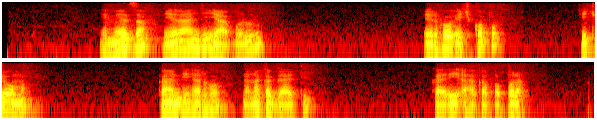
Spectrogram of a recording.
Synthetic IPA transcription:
e̞me̞ːzajeɾaːɲɟijaβuɾuɾu | e̞ɾiɦo̞ʔe̞ci̥ko̞po | ceco̞ːma | kaːndiɦaɾiɦo̞ | nanakaɡaːti | kaɾiʔahakapapuɾa

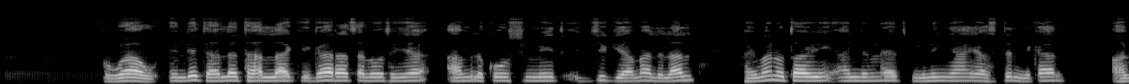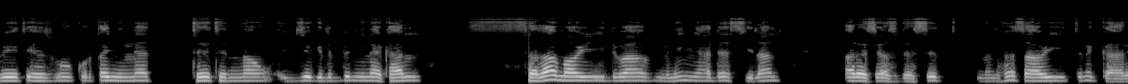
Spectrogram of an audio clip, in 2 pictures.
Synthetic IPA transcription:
wawɨnd̪e̞t̪jalːət̪ʰalːakʼjɛɡaɾasʼəlo̞t̪jɛ | amlkʰo̞sɨmːe̞t̪ɨd͡ʒːɨɡjamalɨlal | hajmanot̪ʰawiand̪ɨnːət̪mɨnɨɲːajasd̪ənːɨkʼal | baβet̪jɛhɨzbukʼʊɾt̪ʼəɲːɪnːət̪ː | ɨt̪ʰɨnːawɨd͡ʒːɪɡlɨbːɨnjɪnəkʰal | səlamawid̪ɨβaβmɨnɨɲːad̪əsːɪlal | ʔəɾəsjasd̪əsɨt̪ʼ | mənfəsawit̪ʼɨnɨkʼːaɾi

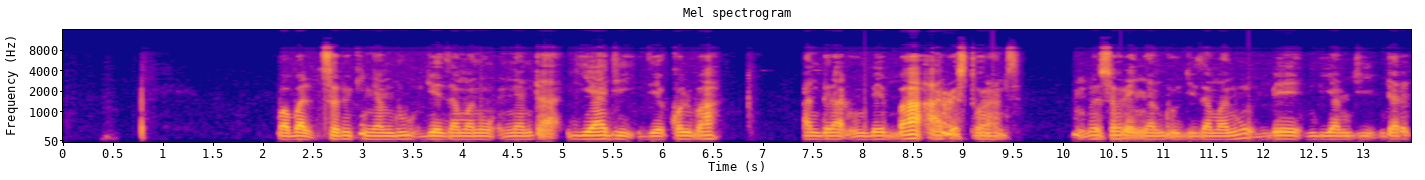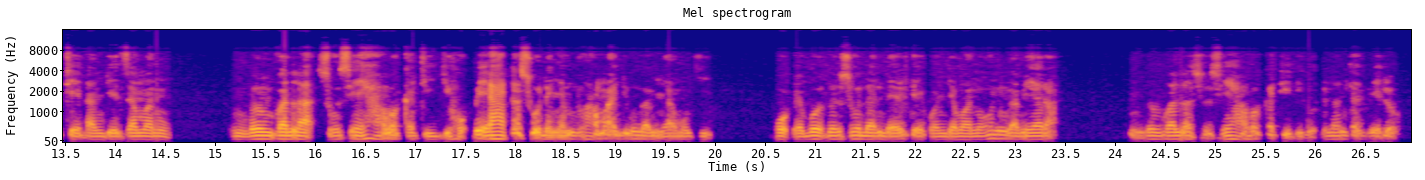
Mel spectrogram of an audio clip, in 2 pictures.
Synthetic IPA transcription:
babalsoɾukiɲamdud͡ʒɛzamanuɲanta̰ɡijad͡ʒid͡ʒɛkɔlba | andɾaɗumbɛbaʔa̰ɾɛstɔɾa̰ns | ɗumɗɔnsɔɾɛ̰ɲamdud͡ʒizamanubɛndijamd͡ʒid͡ʒaɾɛtʰɛɗamd͡ʒɛzamanu | ɗunɗɔnvalːa̰sɔsɛjɦawa̰kːatid͡ʒiɦɔɓːɛhatasɔɗa̰ɲa̰mduha̰ma̰d͡ʒuŋɡamɲamoki | hɔɓːɛbɔɗɔnsɔdandɛɾɛtɛkɔnd͡ʒamanuɔnŋɡamjaɾa̰ | ɗunɗɔnvalːasɔsɛhawakːatid͡ʒiɡɔɗːunantavɛ̰lɔ

